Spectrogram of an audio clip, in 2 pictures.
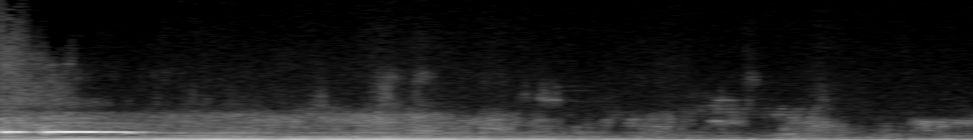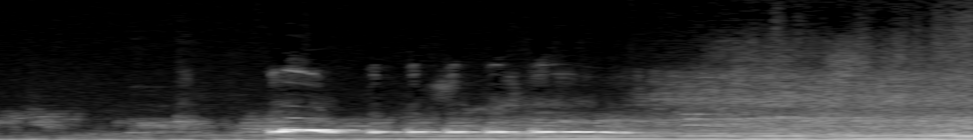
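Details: Dove of the middle-voice type coos twice, one phrase cut off at the start and a fuller pulsed, gently falling phrase later, over a constant bed of background music.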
